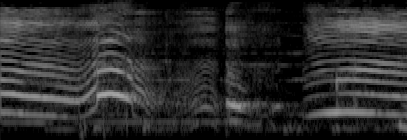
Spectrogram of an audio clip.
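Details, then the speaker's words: Infant girl crying during tummy time, which she doesn't like; high-pitched tonal crying with rising and falling wails and a brief catch between them; infant cry. "love her make her stop crying you going love her no give her love it's a good big sister"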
